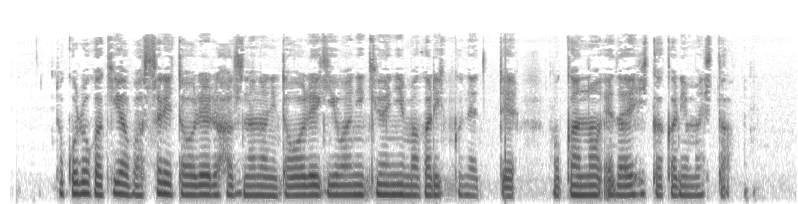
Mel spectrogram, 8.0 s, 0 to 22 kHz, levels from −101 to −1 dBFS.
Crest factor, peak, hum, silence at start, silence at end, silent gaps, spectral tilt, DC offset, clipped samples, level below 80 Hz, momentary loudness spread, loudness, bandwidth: 16 dB; -18 dBFS; none; 0.55 s; 0.5 s; none; -5 dB/octave; under 0.1%; under 0.1%; -82 dBFS; 11 LU; -35 LUFS; 11.5 kHz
